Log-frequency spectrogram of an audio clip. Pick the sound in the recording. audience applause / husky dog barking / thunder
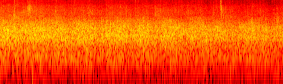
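audience applause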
